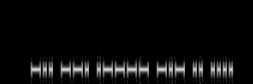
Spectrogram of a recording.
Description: Morse code, heard as a keyed tone, about 40 wpm, 700 Hz. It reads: DG1KIH
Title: DXCC-100 Call Signs - 6 Characters - Repeated 3x - 40wpm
